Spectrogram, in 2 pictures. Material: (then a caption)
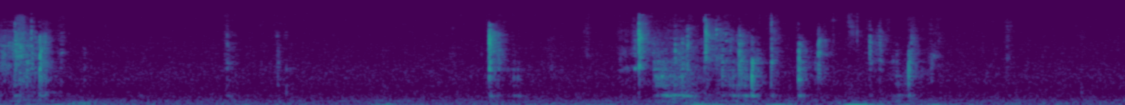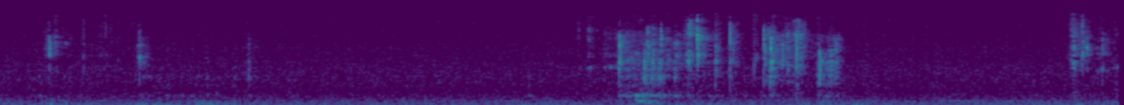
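Soap. A metal knife blade cuts and scrapes a solid green bar of soap, already scored into a grid and held in the hand, shaving thin layers and cubes off its surface. Bright, crisp scraping and crunching bursts come in short clusters, separated by quiet pauses.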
